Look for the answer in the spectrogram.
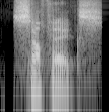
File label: "suffix", American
